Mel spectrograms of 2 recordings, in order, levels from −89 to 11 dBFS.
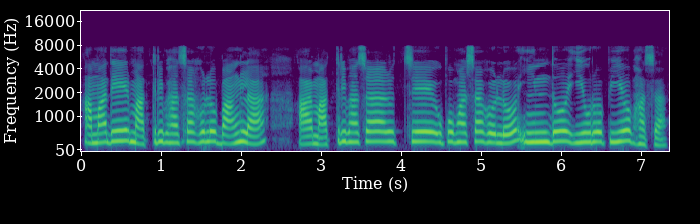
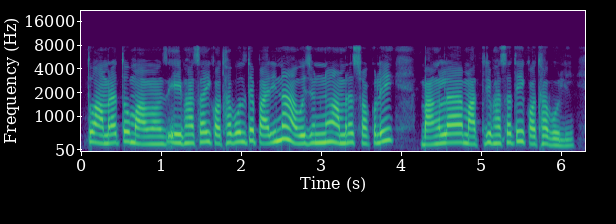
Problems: background sounds at intervals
